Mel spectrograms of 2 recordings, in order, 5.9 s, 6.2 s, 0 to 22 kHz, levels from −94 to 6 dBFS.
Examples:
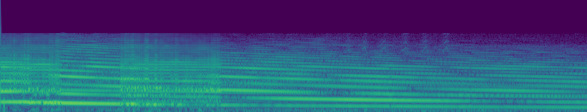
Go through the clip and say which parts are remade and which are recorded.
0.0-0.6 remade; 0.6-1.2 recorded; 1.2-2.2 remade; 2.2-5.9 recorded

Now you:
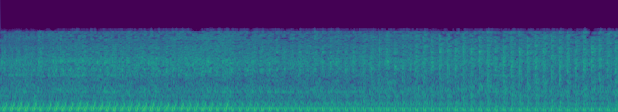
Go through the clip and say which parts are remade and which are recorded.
0.0-3.6 recorded; 3.6-4.1 remade; 4.1-6.2 recorded

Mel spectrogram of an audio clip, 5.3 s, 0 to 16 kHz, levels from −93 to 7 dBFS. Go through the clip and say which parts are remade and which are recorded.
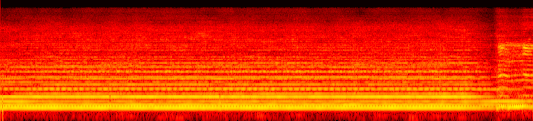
0.0-5.3 remade

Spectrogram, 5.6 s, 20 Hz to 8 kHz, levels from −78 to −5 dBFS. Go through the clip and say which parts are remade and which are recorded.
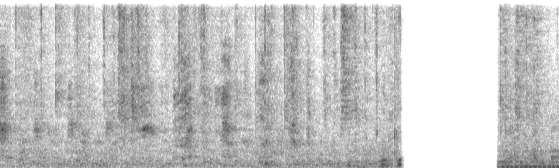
0.0-3.4 remade; 3.4-5.6 recorded

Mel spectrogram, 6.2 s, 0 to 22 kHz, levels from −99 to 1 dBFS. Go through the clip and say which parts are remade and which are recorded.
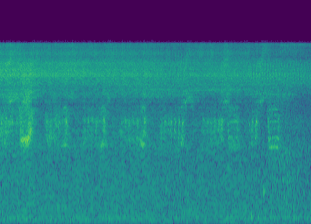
0.0-3.4 remade; 3.4-3.8 recorded; 3.8-5.0 remade; 5.0-6.2 recorded

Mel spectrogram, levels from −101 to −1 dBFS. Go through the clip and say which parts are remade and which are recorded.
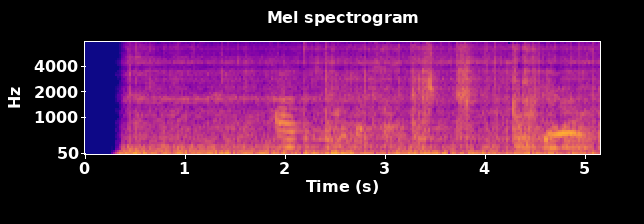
0.0-5.2 remade

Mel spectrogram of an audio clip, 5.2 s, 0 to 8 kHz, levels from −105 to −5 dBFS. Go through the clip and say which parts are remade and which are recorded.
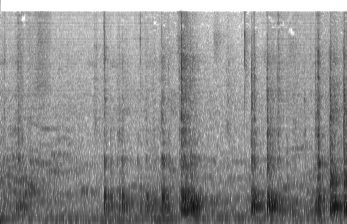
0.0-2.3 remade; 2.3-3.9 recorded; 3.9-4.8 remade; 4.8-5.2 recorded

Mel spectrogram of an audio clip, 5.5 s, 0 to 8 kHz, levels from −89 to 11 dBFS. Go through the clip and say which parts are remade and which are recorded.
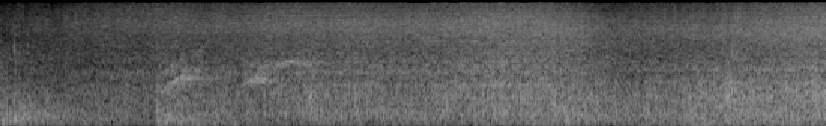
0.0-0.4 remade; 0.4-3.7 recorded; 3.7-4.9 remade; 4.9-5.5 recorded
